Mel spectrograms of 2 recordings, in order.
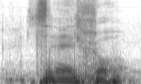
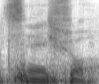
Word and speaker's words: Sehlo: Councillor Teselo from the ANC. Hope it's properly pronounced. Speaker, Sehlo. Thank you, Councillor. I'll Say it again, Sehlo.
